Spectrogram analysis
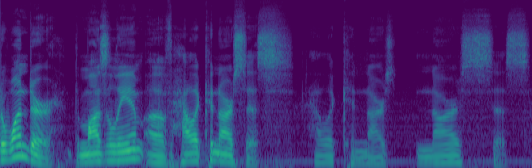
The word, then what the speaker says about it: Halicarnassus: The mausoleum of Halicarnassus. Narcissus. I think that's how you say it. It's like narcissist, but Oh, Halicarnassus.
